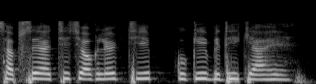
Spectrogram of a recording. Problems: constant background noise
